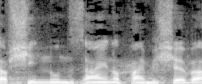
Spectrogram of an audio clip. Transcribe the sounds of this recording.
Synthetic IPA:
afʃinːunzaɪnalpʰaɪmvəʃɛva

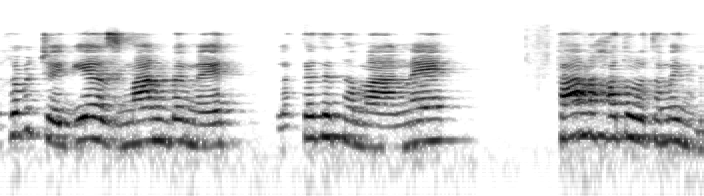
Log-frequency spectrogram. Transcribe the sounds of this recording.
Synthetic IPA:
ʃevetʃejiɡiazmanbe̞ːme̞t̚ | late̞tethamaːne̞ | paːmaχat̪ulet̪amid̪

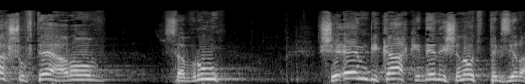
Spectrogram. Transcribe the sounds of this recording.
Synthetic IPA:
aχʃuvt̪ejɦaɾo̞v | savɾu | ʃeʔembikaχked̪e̞jleʃano̞t̪e̥t̪ːaɡziɾa

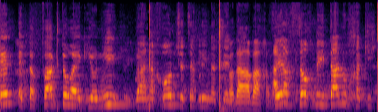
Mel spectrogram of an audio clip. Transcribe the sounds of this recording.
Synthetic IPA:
enet̪hafakt̪o̞ʁaeɡjo̞niveanaχo̞nʃet͡seχlejnat͡seod̪aʁabaχavajaχzo̞ʁmeitanuχaki

